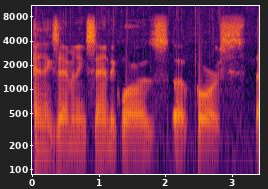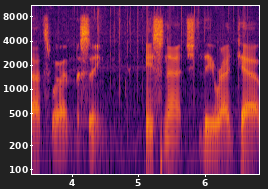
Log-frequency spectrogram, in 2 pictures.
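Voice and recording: Natural-voiced reading aloud, intonation fairly even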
